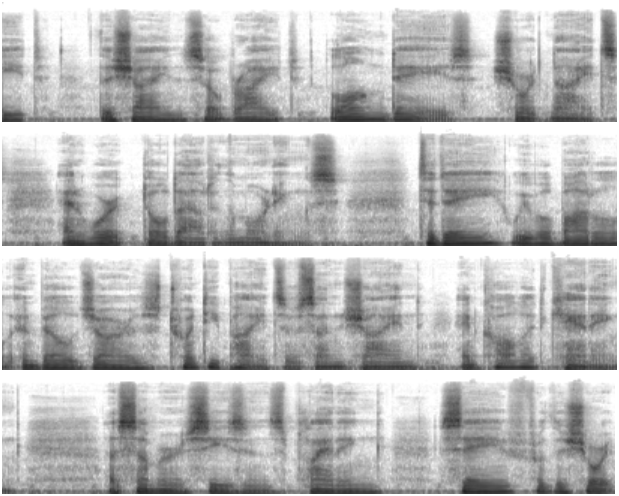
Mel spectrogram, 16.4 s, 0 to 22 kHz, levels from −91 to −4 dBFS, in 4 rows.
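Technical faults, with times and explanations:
No technical faults can be heard anywhere in the recording, and the signal stays steady and intact throughout.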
